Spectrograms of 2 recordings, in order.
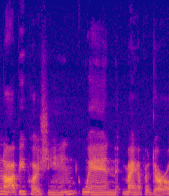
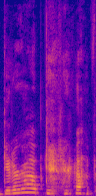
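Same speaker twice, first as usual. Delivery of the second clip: play-acted, high-pitched yelling; 7 semitones higher than usual. Retelling how the mom yelled during the vomiting: imitating someone yelling. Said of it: "my mom's, like, yelling".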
